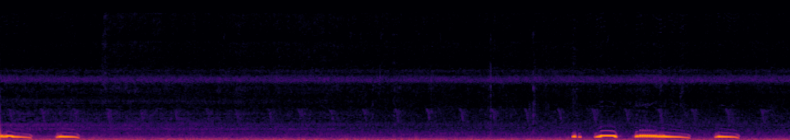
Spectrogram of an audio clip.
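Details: Spotted dove lure call for trapping, Indonesia: a phrase of cooing notes at the start, a long silence, then the full phrase again with stuttered intro, short coo, long falling rolled coo and closing note.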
